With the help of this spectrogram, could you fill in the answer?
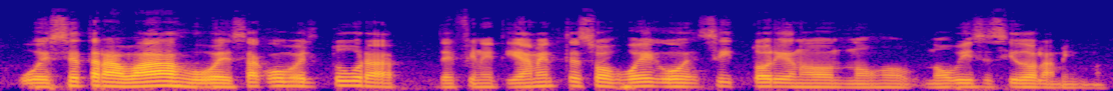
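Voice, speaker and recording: With a Puerto Rican accent, a man speaks at a very fast pace with hardly any pauses. His medium-pitched voice has fairly even intonation and a dry, close sound with no echo. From Puerto Rico, Moca. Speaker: basketball commentator. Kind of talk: casual chat.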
